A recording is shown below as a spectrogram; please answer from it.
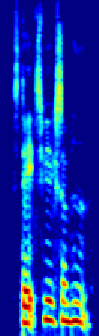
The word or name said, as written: statsvirksomhed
